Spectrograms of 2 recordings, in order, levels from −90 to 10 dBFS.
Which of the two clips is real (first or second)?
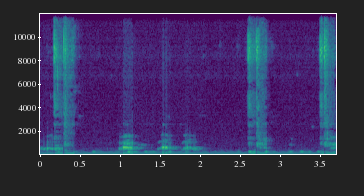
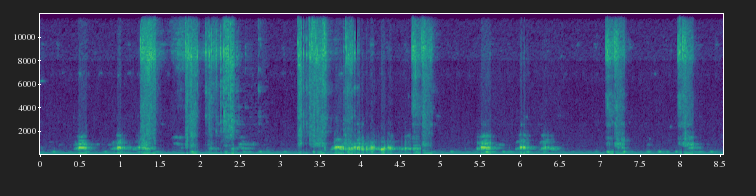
second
